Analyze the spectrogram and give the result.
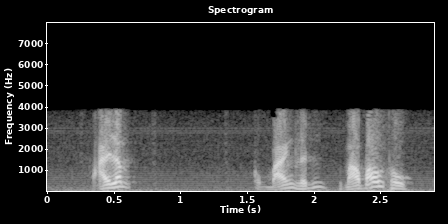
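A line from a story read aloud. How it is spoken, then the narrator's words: Angry shout. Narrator (Vietnamese): Từ Ân quát lên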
